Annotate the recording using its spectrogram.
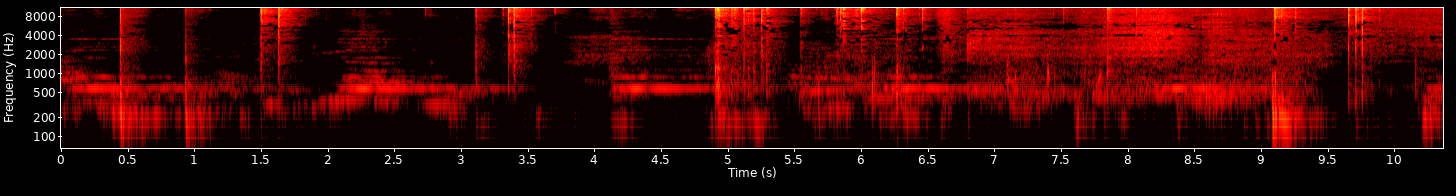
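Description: Steel surgical instruments (artery forceps and clamps) clicking and clinking as they are handled at the incision, a long irregular run of sharp metallic clicks. A steady tone comes and goes underneath.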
